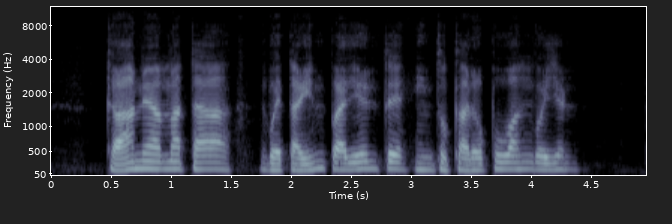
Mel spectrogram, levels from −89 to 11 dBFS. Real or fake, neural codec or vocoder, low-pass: fake; codec, 44.1 kHz, 1.7 kbps, Pupu-Codec; 10.8 kHz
